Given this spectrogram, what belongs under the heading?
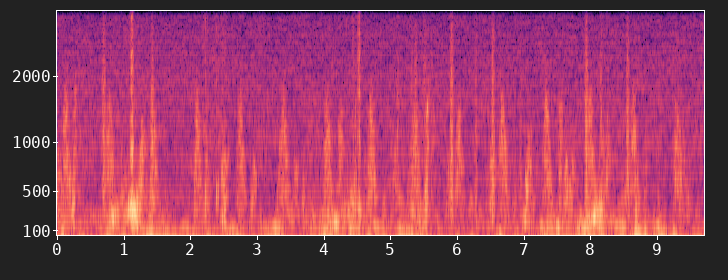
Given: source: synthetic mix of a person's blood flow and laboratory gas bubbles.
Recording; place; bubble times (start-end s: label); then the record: Doppler ultrasound of blood flow; subclavian vein
2.19-2.26 s: bubbles
2.37-2.56 s: bubbles
4.28-4.58 s: bubbles
From the record:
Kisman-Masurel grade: 121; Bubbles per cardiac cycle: 1 to 2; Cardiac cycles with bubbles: 10 to 50%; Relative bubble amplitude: barely perceptible (0.100 to 0.250); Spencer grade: 2 (many but less than half of the cardiac periods contain bubble signals, singularly or in groups); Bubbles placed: anywhere in the cardiac cycle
